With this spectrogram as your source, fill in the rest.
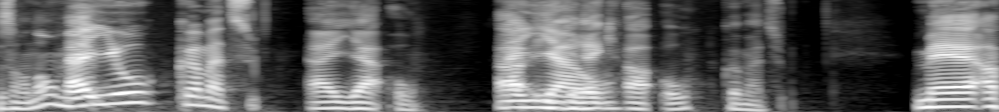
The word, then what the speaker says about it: Ayao Komatsu: Ayao Komatsu. Je sais pas. Je l'ai ici. Bon, je l'ai plus, là. Je me souviens plus. Komatsu. C'est Ayao Komatsu.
